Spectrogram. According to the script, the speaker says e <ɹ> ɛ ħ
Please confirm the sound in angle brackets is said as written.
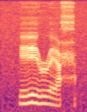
yes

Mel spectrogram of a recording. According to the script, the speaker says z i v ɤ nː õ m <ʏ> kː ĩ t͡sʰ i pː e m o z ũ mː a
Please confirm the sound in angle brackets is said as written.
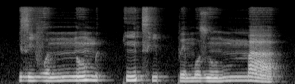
yes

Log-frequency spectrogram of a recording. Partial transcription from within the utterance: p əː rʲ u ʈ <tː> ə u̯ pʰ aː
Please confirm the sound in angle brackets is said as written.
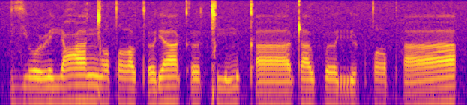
no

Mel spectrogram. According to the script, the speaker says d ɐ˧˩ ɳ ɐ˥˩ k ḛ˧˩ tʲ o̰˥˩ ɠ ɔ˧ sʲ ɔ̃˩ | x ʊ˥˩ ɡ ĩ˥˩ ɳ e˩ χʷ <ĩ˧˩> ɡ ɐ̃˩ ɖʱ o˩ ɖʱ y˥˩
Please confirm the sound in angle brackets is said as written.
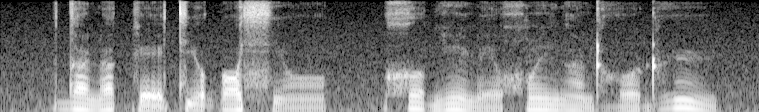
no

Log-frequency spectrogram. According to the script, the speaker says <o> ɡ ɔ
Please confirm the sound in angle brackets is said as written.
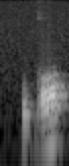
no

